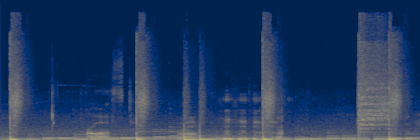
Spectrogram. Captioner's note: giggles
